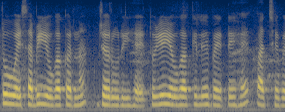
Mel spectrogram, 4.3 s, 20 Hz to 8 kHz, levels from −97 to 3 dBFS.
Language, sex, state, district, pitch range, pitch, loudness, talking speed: Hindi, female, Maharashtra, Gondia, 210-225 Hz, 215 Hz, -16 LUFS, 225 wpm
